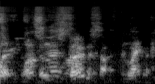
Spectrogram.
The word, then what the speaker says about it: Stuyvesant: Stuyvesant. Am I saying that? I don't speak American very well. And so the guy wrote on the YouTube channel, he says, you know, Americans know it's pronounced Stuyvesant.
